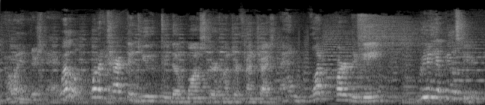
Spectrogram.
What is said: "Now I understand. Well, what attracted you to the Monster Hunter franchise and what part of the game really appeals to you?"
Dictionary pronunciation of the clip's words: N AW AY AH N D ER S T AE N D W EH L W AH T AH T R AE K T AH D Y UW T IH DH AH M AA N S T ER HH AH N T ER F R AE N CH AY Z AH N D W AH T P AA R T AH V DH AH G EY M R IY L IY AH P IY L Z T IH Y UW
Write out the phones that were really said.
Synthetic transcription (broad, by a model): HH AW AY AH N D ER S T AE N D W EH L W AH T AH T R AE K T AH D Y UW T IH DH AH M AA N S T ER HH AH N T ER F R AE N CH AY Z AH N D W AH T P AA R T AH V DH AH G EY M R IY L IY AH F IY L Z T IH Y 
